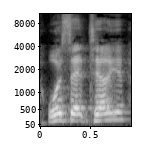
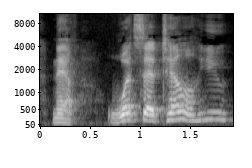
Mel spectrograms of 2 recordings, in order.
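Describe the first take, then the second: First: Louder question to viewers. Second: Said in the usual way. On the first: Shown as a demonstration. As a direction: ask it out loud to the class. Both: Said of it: "Am I asking myself?".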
